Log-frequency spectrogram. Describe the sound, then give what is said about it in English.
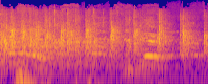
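A church audience claps during a sermon. Uneven bursts of hand clapping rise and fall in loudness, with voices calling out over them. “Oh, clap your hands unto the Lord.”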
